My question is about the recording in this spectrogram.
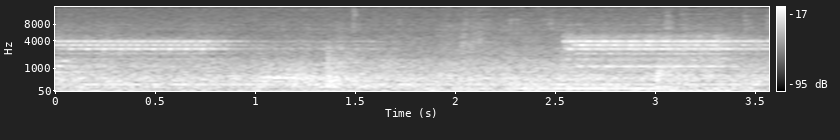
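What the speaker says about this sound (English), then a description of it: "I'm sorry, it's my phone." A mobile phone rings during a podcast recording, its steady electronic tone stopping near the start and returning a few seconds later, moderately loud against a quiet room.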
